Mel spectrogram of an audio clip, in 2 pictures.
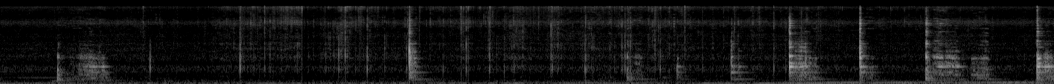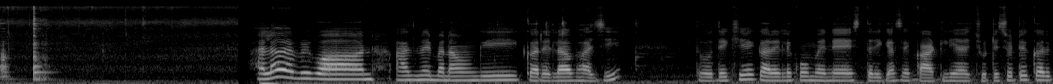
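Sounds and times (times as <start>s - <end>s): vegetables sizzling in oil: 0.0s - 13.0s
spatula scraping a pan: 0.4s - 11.2s.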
